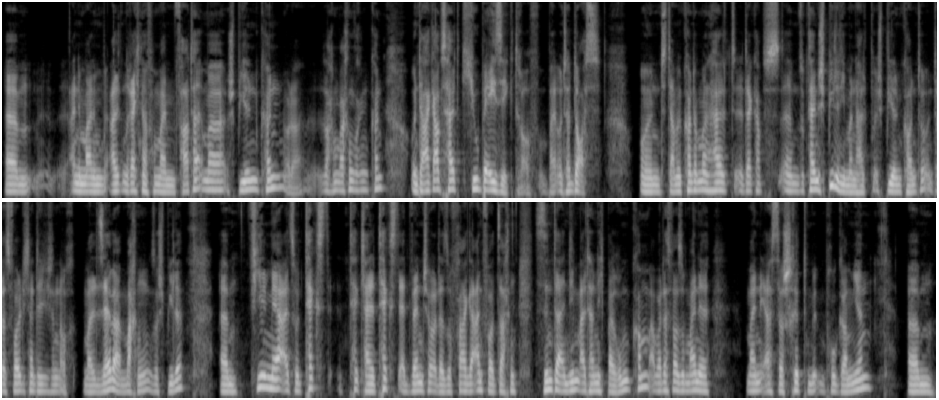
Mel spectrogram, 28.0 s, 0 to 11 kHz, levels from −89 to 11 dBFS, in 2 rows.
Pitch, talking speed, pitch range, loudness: 130 Hz, 180 wpm, 120-145 Hz, -19 LUFS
